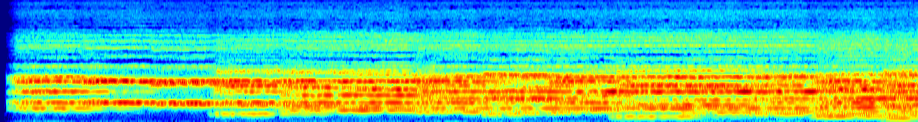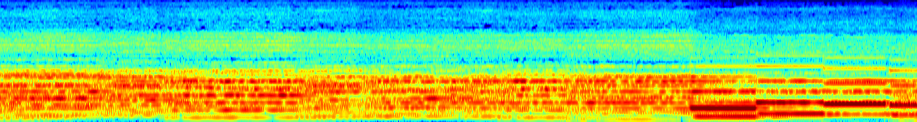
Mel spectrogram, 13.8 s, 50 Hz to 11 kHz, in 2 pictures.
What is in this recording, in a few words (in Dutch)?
tenor 2; Röntgen (Julius); 6 oude Nederlandsche liederen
